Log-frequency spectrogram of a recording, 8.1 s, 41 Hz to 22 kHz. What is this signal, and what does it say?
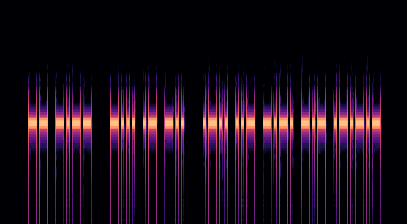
Morse code, heard as a keyed tone, about 22 wpm, 700 Hz. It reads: MY BAD LUCK.
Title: Sentences from Top 1500 Words 22wpm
